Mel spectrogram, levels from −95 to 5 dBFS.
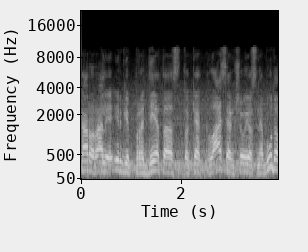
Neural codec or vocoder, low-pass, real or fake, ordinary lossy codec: none; 9.9 kHz; real; AAC, 48 kbps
